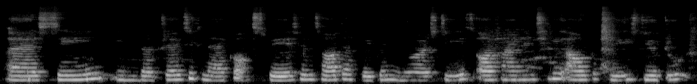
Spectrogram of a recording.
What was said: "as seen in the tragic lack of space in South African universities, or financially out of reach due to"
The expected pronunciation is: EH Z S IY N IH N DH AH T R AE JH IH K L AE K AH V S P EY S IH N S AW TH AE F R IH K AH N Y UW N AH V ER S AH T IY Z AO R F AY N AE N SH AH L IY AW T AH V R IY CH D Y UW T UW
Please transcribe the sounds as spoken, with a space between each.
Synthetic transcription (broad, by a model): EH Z S IY N IH N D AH T R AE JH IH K L AE K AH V S P EY SH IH L S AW T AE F R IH K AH N Y UW N AH V ER S AH T IY Z AO R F AY N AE N SH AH L IY AW T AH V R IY S D Y UW T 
